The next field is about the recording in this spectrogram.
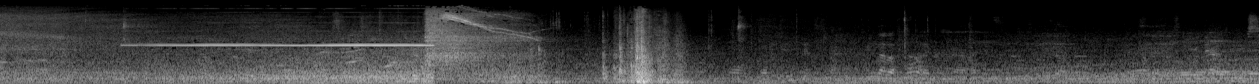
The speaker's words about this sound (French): ici, on est dans un métro. Si on retire le signal de la porte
